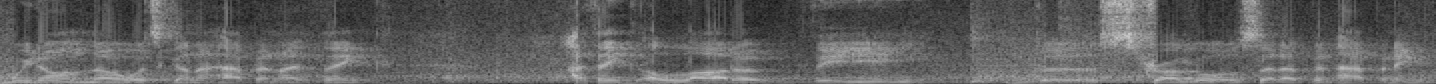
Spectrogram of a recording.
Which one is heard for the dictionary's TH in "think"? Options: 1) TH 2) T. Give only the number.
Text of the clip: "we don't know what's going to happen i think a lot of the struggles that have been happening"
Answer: 1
